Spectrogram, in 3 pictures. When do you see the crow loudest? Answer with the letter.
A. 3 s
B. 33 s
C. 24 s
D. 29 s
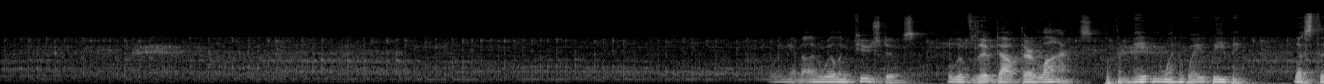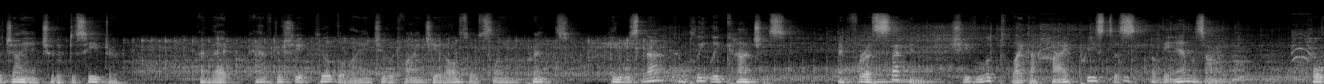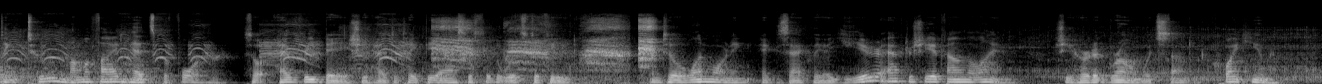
B.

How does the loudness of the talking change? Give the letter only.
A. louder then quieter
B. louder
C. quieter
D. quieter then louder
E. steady
E.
